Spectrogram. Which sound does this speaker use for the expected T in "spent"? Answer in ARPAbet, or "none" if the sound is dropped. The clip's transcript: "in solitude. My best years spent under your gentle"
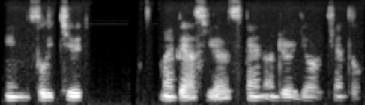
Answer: none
